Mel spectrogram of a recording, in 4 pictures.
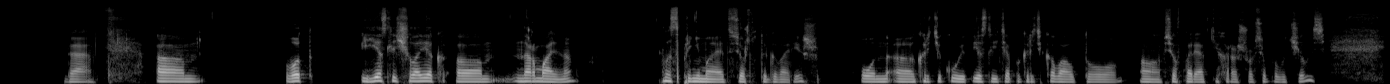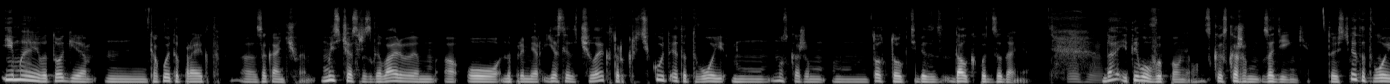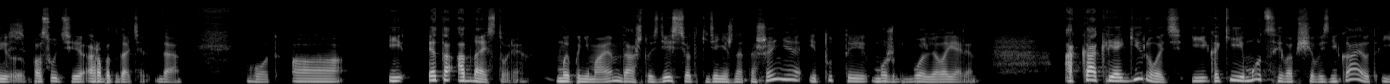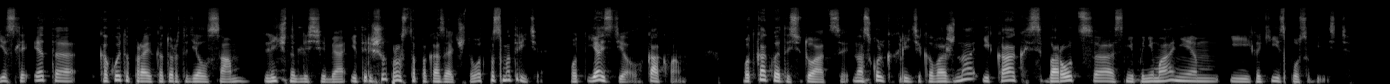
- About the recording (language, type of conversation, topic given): Russian, podcast, Как ты реагируешь на критику своих идей?
- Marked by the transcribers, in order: tapping; other background noise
